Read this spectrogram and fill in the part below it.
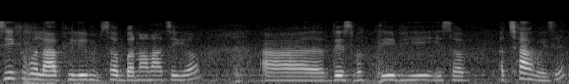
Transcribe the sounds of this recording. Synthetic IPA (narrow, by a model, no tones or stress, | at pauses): sikʰbəlapʰilimsəbːənanat͡ʃəɦijɔ̃ | ad̪esbʱəkt̪ibʱiisəb | ətːʃʰaɦojt͡ʃʰɛ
